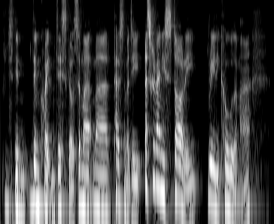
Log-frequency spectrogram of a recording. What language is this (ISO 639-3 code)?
cym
